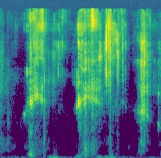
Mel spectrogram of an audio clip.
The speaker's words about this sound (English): I'm going to have one little melatonin chocolate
